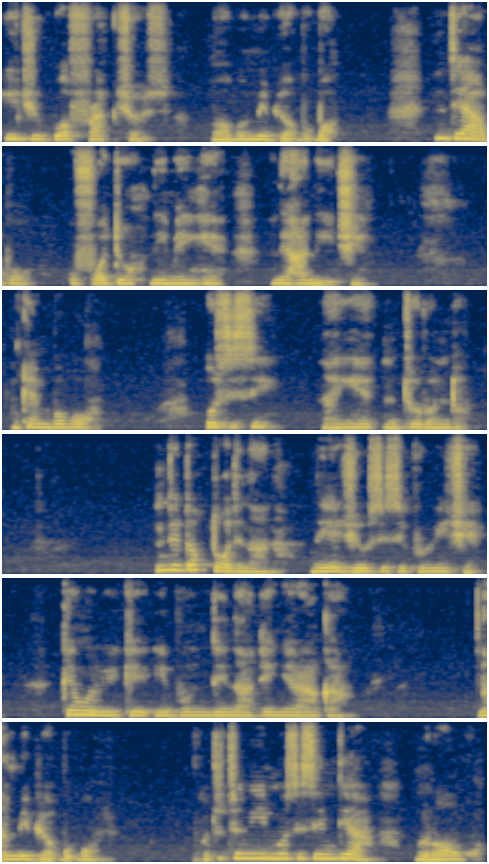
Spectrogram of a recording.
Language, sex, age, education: Igbo, female, 15-29, tertiary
